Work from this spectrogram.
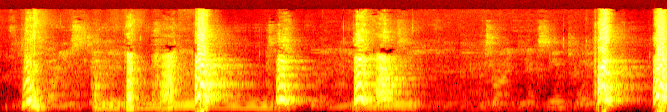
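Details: Two pet dogs squabbling as the smaller one bites and gets mad at the other: rapid series of loud harsh barks mixed with short throaty growls, a brief pause, then more barking.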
